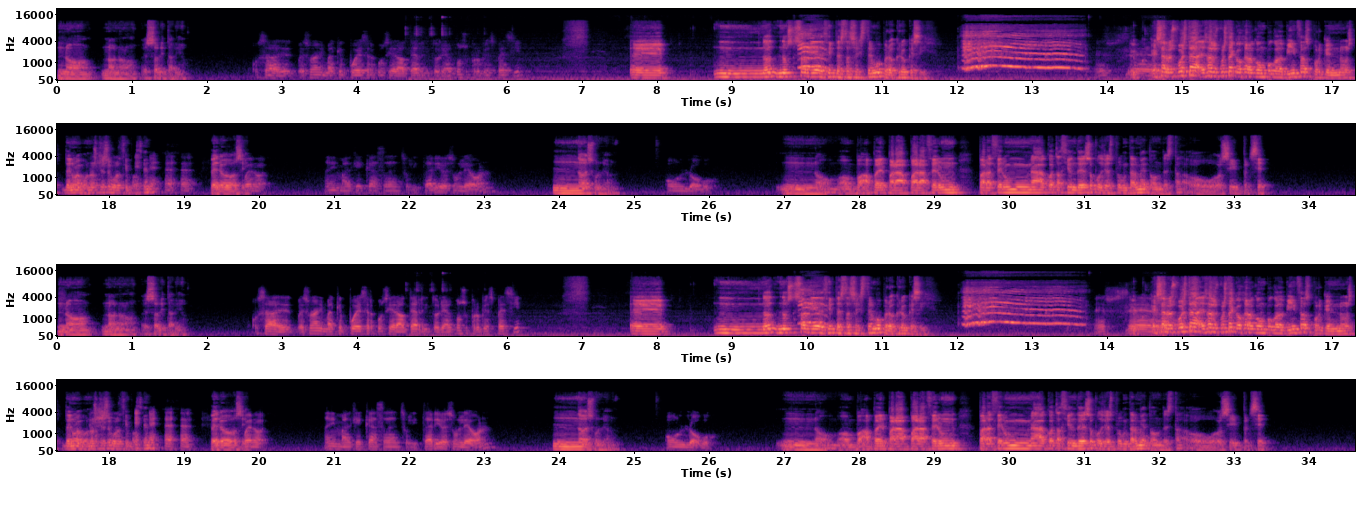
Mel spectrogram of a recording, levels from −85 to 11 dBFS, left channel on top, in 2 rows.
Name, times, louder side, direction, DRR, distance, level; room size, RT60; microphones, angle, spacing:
voice 1, 0.0-1.7 6.8-7.0 7.6-8.1 8.8-11.7 14.2-18.2 18.5-18.6 19.4-19.8 23.9-24.7 26.9-29.3 29.6-33.4, equal, 5° left, 0.5 m, -21 dB
voice 2, 2.6-6.2 13.8-15.1 17.7-18.0 18.5-19.1 19.8-20.1 20.9-23.1 25.4-26.1, right 5 dB, 60° right, 0.3 m, -32 dB
sound 1, 4.7-5.6 5.9-7.9 8.2-10.6 10.9-11.0 11.3-14.9, left 4 dB, 85° left, 0.9 m, -22 dB
2.3 x 2.2 x 2.6 m
head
